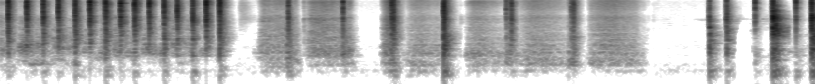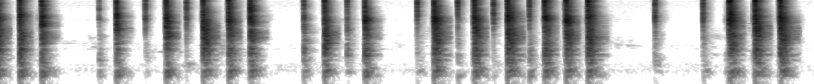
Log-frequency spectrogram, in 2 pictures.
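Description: Small magnetic balls clicking sharply as they snap onto one another, in quick runs of clicks. A softer rattling stretch falls in the middle.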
